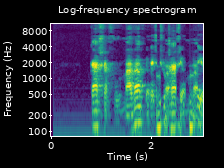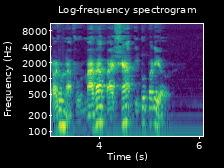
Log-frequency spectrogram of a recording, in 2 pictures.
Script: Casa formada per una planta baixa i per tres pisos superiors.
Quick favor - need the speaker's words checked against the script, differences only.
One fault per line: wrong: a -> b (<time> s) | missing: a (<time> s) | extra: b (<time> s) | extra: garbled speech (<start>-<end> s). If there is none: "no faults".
extra: garbled speech (1.9-3.1 s)
wrong: planta -> formada (3.5 s)
missing: per tres pisos (4.8 s)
